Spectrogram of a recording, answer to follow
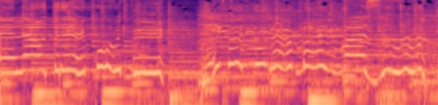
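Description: Romanian folk music with band accompaniment: a heavily ornamented, wavering melody line over a steady pulsing bass rhythm.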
